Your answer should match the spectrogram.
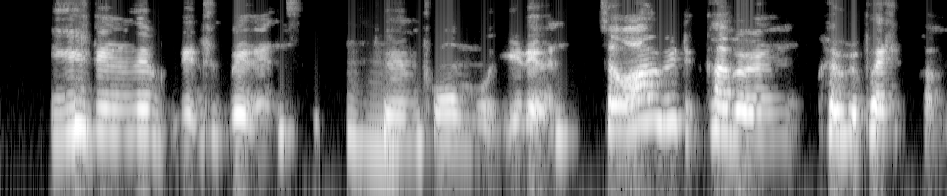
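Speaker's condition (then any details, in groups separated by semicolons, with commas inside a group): Cerebral palsy; speech impediment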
